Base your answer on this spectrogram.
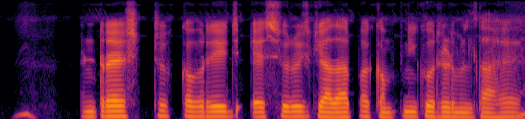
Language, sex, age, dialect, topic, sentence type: Hindi, male, 25-30, Kanauji Braj Bhasha, banking, statement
